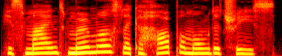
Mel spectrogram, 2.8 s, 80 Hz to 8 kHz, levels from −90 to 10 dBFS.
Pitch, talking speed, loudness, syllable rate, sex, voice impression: 255 Hz, 190 wpm, -15 LUFS, 4.2 syllables/s, female, feminine, adult-like, slightly tensed, slightly powerful, bright, soft, slightly muffled, slightly raspy, friendly, slightly reassuring, elegant, lively, slightly modest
